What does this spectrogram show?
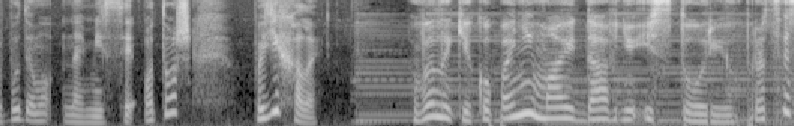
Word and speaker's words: Великі Копані: Ми вирушаємо у село Великі Копані але місцеві жителі називають його трішки інакше великі капані і взагалі усі слова з літерою о вони звикли вимовляти як А помідори малаци халаци Чому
